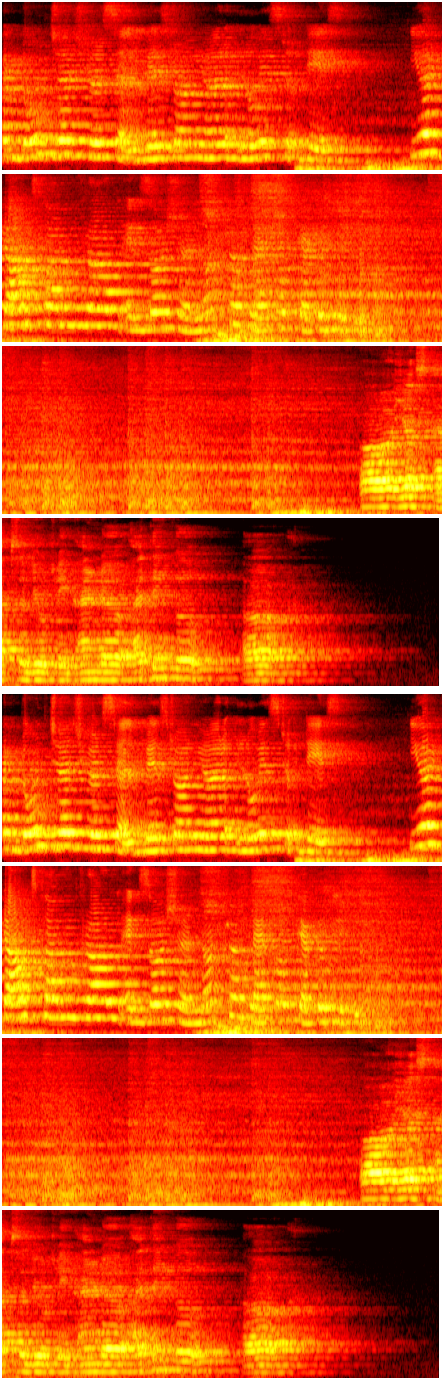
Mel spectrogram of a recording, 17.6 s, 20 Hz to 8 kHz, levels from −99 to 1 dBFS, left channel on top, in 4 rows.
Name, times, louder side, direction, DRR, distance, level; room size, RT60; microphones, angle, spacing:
voice 1, 0.0-3.4 4.1-8.1, right 2 dB, 40° right, 1 dB, 0.5 m, -23 dB
Train, 2.9-13.3, equal, 90° left, 1.3 m, -31 dB
voice 2, 12.4-15.2 15.6-16.1, right 1 dB, 25° left, -1 dB, 0.4 m, -20 dB
6.5 x 3.0 x 2.4 m, 1.5 s
head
